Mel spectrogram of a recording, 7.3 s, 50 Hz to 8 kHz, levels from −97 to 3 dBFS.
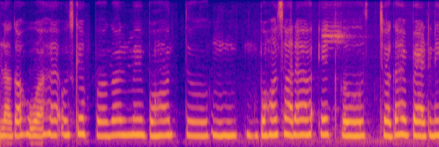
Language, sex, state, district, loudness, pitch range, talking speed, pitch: Hindi, female, Chhattisgarh, Kabirdham, -23 LUFS, 285-300 Hz, 115 wpm, 295 Hz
